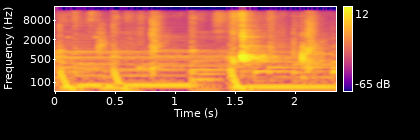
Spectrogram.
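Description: A few sharp knocks of a metal spoon against a steel vessel as soaked rice is scooped out and tipped into a pressure cooker. The loudest knock comes about one and a half seconds in. Background music with held tones and falling notes plays throughout.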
